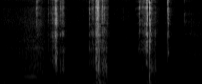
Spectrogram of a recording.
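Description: A thin metal tool scraping and jabbing into gravelly soil and pebbles: four short, sharp scrapes, the last two close together.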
